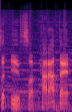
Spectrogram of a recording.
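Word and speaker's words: 空: Literally, it's a compound from Kara, accent on the last mora, on its own, which means empty.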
